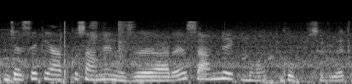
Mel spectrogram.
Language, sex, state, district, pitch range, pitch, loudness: Hindi, female, Chandigarh, Chandigarh, 185-245 Hz, 210 Hz, -16 LUFS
